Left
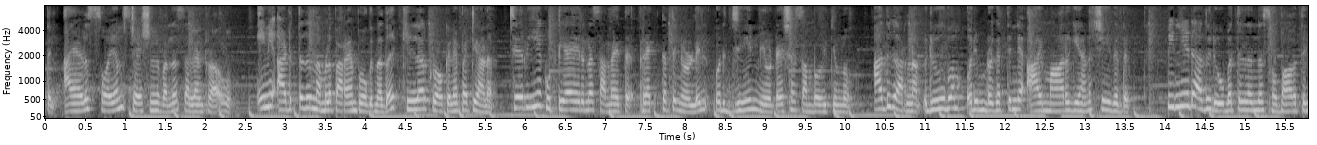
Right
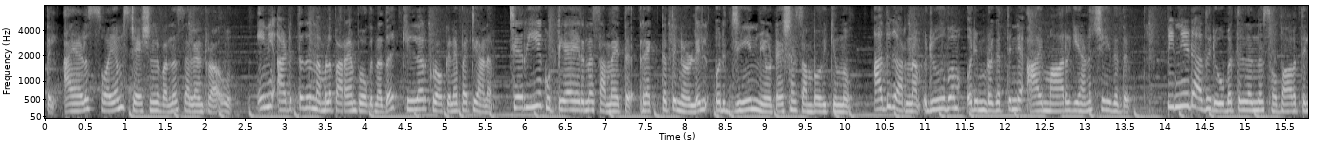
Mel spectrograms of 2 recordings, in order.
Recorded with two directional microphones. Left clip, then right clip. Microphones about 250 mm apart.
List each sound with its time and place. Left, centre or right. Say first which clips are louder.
0.0 s a woman's voice: even; centre
5.9 s a woman's voice: even; right
10.3 s a woman's voice: left 1 dB; right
